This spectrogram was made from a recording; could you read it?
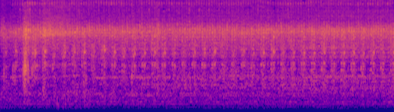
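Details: Lada Priora engine one year later, only oil changed: sharp regular metallic knock about three beats a second; unexplained engine knock, source unknown.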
